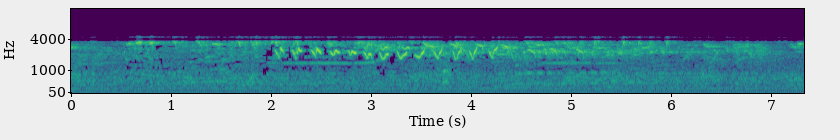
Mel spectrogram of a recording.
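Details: Greater green leafbird (cucak ijo) at a songbird singing competition, elite class: rapid chattering, twittering phrases with a run of quick repeated notes, over the murmur of a crowded contest arena with many other birds.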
